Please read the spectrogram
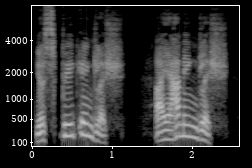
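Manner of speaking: calling out. A narrator's reading. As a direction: call across to her. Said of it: "He called".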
